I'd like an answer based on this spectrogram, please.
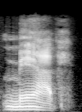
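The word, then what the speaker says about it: Meade: antonio mena o sea no digo mitad porque realmente se debe de pronunciar como me hace entonces aquí ese es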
